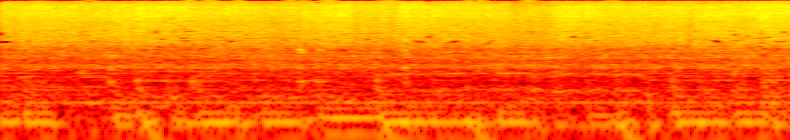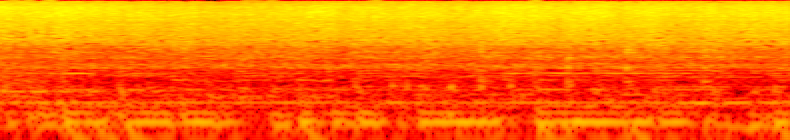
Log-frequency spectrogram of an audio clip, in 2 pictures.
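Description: Chopped tomatoes and green chillies sizzling steadily as they fry in hot oil in a karahi, stirred with a wooden spatula. Music plays underneath.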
